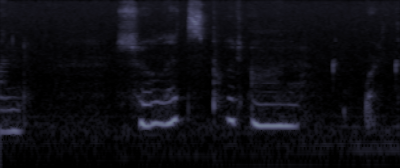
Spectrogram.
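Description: A young girl speaks briefly close by.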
